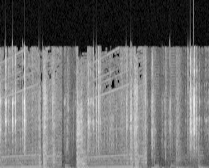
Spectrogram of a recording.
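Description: Small clicks and snaps of a plastic Transformers Legion class Barricade figure's parts being flipped and folded by hand. Background music runs underneath, with two long, slowly rising notes.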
